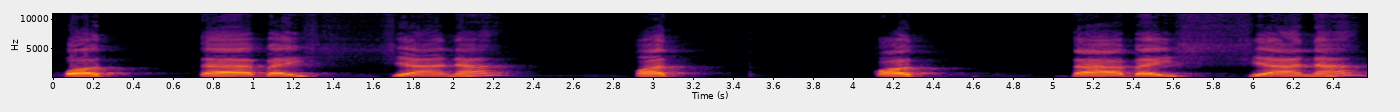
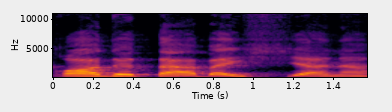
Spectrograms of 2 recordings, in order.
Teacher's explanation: دال کو تا میں مدغم کرتے ہوئے قوف کو ڈائریکٹ تا سے ملاتے ہوئے، یعنی تا مشدد والے حروف پر زور دیتے ہوئے قوف کو تا سے ڈائریکٹ ملانا ہے۔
